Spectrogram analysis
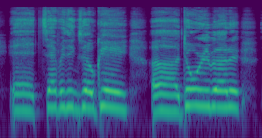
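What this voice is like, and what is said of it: Weak Donald Trump impression. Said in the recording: “doing an impression of you gotta Trump ... I can't do a very good Trump impression”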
